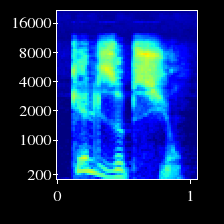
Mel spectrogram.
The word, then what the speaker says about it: quelles options: Option is starting with a vowel, you should make the liaison between the two. Quelles options?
